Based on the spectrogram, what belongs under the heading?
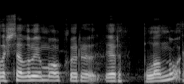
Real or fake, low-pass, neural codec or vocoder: fake; 10.8 kHz; codec, 44.1 kHz, 7.8 kbps, DAC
